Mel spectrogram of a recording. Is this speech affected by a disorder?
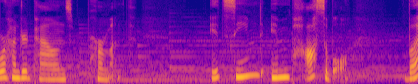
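No.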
